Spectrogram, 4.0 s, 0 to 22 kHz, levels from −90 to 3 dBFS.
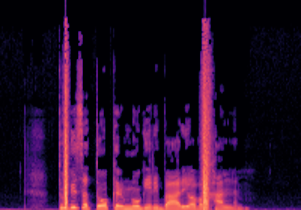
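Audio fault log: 0.81–0.93 s: wireless microphone noise hit. A short burst of static swishes over the speech just before "zato ker mnogi ribarijo". The radio link from an analogue FM microphone briefly faded as reflected signals cancelled. Receiver noise rose through the gap for about 0.13 s.
2.64–2.83 s: wireless microphone noise hit. It recurs right after "zato ker mnogi ribarijo", lasting about 0.19 s. Another fade let the hiss surge over the speech.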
